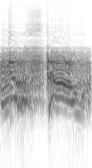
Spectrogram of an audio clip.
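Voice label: Polish aircraft destroyed mood high; speech; War Thunder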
